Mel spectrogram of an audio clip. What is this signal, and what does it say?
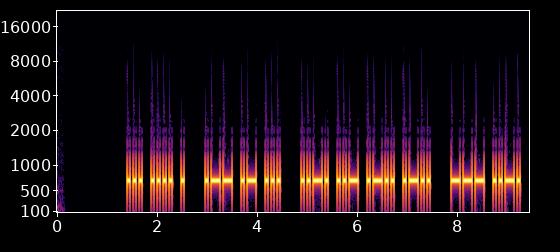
Morse code, heard as a keyed tone, about 21 wpm, 700 Hz. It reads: SHE WAS FULL OF
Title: Sentences from Top 1000 Words - Review Part 3 - 20wpm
